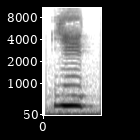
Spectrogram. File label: "jit", Cantonese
